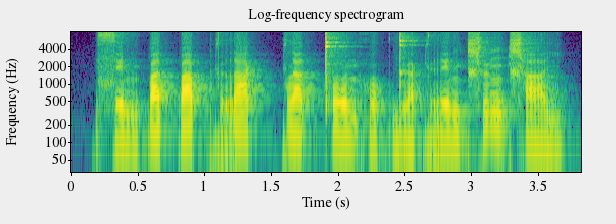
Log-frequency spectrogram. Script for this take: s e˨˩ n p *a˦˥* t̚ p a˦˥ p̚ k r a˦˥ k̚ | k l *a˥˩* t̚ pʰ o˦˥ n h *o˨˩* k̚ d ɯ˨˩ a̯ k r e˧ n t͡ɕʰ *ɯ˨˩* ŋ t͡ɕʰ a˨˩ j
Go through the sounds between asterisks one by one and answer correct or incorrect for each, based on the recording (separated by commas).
incorrect, correct, correct, incorrect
